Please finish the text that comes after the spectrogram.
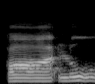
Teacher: Qalu dibaca 2 harakat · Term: mat tabi'i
